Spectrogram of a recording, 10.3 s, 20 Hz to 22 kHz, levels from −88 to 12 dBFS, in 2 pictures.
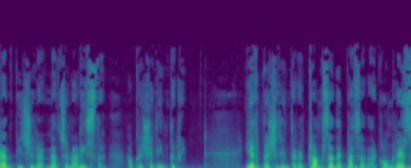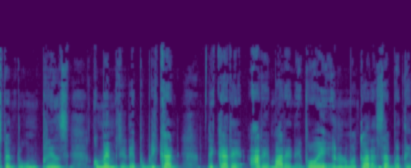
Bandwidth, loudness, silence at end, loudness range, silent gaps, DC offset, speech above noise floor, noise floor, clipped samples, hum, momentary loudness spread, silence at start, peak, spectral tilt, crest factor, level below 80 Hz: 16 kHz; -22 LUFS; 0 s; 3 LU; none; under 0.1%; 25 dB; -47 dBFS; under 0.1%; none; 9 LU; 0 s; 0 dBFS; -6 dB/octave; 20 dB; -34 dBFS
